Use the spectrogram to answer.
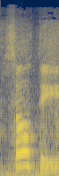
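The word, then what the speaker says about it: Psalty: Salty, spelled P-S-A-L-T-Y, with a silent P at the beginning like the Book of Psalms, is a creepy purple book.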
